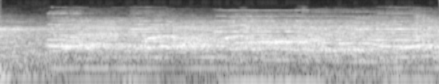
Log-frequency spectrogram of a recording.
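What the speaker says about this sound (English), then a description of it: "Home crowd kind of trying to get involved here" A home crowd at a women's basketball game in the WNBL cheers and shouts. Loud, sustained yelling and whoops fill the arena, with high-pitched voices rising together.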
